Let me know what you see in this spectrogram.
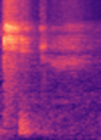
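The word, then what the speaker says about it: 木: It's pronounced ki, and it means tree.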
